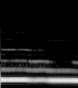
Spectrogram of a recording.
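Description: A dog lets out a single sustained howl at a steady pitch, loud and close, holding without a break.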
